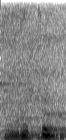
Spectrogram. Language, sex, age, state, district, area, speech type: Maithili, male, 45-60, Bihar, Supaul, rural, read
